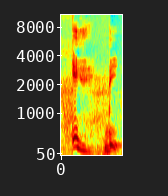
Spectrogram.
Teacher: Maka huruf H di sini dia harus getarannya pada adnal halqu atau kerongkongan yang paling bawah.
